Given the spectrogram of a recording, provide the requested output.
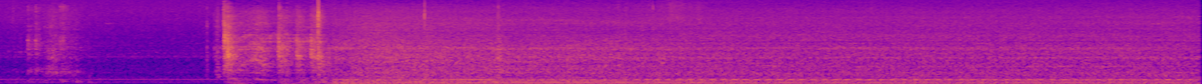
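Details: Jeep TJ Wrangler petrol engine cranks, catches and settles into an uneven, stumbling misfiring idle after use of Seafoam.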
